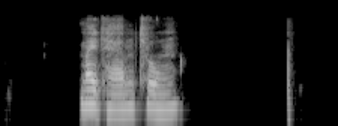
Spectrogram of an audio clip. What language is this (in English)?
Thai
